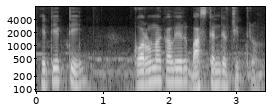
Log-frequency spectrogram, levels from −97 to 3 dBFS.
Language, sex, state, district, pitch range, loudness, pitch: Bengali, male, West Bengal, Cooch Behar, 120-155 Hz, -19 LUFS, 135 Hz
